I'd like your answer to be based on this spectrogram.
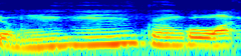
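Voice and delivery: talking through a spoonful; mumbled around a mouthful; mouth full. Retold or imitated. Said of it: "right when you put the spoonful in your mouth".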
